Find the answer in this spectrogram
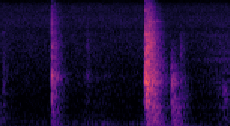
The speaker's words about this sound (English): Please close the classroom door and lock it in and have a seat.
